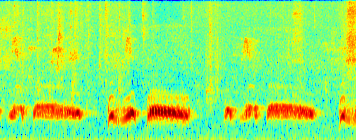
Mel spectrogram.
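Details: Spotted doves, two birds compared side by side for cooing style; long smooth hollow coos broken by short wavering notes, one bird louder and nearer, the other softer behind.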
